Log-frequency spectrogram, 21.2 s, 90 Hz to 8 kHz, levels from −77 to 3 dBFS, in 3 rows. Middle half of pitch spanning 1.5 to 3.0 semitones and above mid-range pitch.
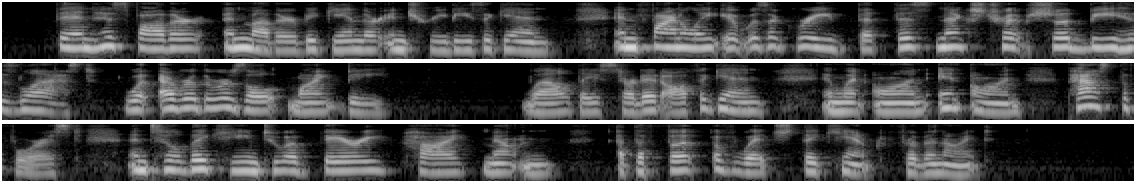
No: average, 3.9 semitones; high, 205 Hz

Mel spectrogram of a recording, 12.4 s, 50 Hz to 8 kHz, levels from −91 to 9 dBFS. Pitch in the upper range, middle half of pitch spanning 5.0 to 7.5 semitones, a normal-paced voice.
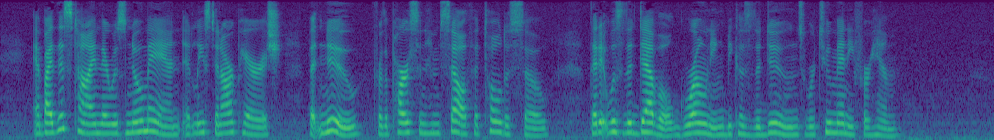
No: high, 195 Hz; average, 3.7 semitones; average, 180 wpm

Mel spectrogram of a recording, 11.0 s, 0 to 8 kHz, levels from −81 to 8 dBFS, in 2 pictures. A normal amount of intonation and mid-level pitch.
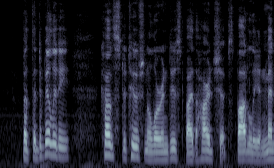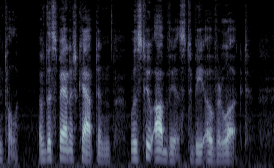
No: average, 4.0 semitones; low, 110 Hz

